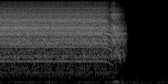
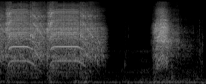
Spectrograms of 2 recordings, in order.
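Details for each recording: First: Furitek Grasshopper brushless sensored system in Losi Micro-B, firmware 1.6, just after ESC throttle calibration; steady high-pitched whine then sharp cutoff, motor spins freely but still faster in reverse than forward, cause unknown. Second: Furitek Grasshopper brushless sensored ESC/motor in Losi Micro-B after firmware 1.6 update, reverse limited to 50% (about 680 forward, 500 reverse on telemetry); sharp high whine spinning up then two short bursts, clean, no rattle, ballistically fast.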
